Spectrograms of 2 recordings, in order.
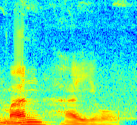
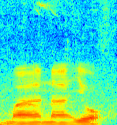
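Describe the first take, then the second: First: An h sound is heard in the middle. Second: No h sound is heard in the middle. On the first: The speaker calls it wrong. "bukan Manhayo" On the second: The speaker calls it right. "hiat ini tidak berbunyi"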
